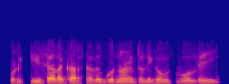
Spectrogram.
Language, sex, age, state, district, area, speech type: Punjabi, male, 30-45, Punjab, Muktsar, urban, conversation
